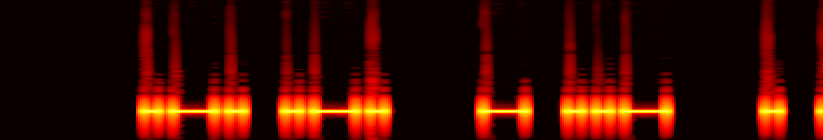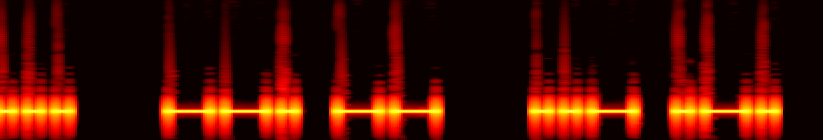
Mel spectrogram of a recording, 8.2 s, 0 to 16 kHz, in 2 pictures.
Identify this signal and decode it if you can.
Morse code, heard as a keyed tone, about 17 wpm, 650 Hz. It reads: RR TU ES GM UR
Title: SOTA QSO Practice 17wpm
